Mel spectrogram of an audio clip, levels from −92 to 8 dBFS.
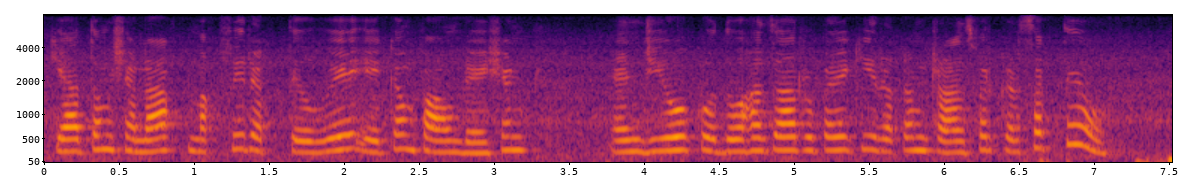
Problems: constant background noise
